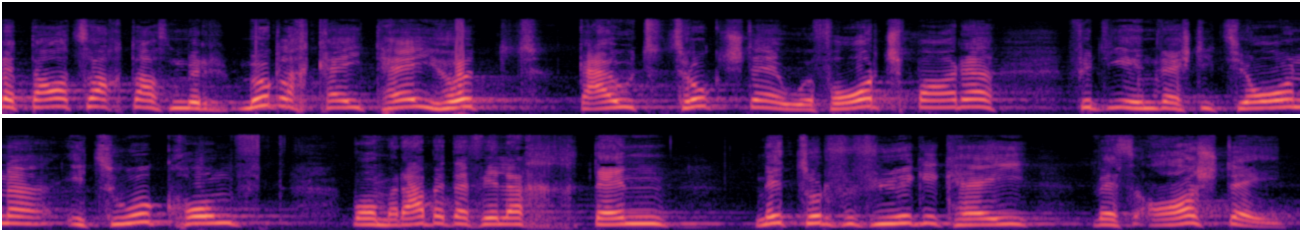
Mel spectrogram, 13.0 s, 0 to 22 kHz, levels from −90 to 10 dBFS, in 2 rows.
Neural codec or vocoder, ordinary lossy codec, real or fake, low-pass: none; none; real; none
